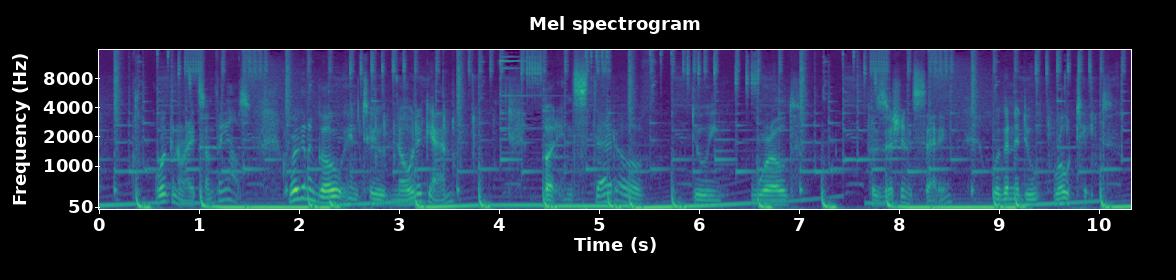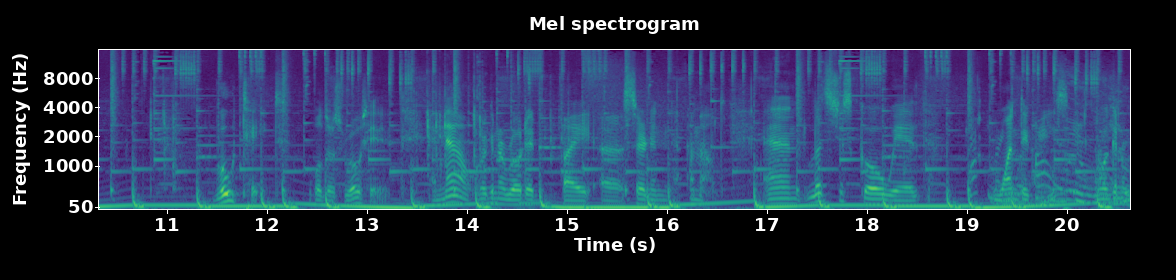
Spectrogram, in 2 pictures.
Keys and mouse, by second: 0.8-1.4 drag, 2.5-4.2 typing, 9.1-10.4 typing, 11.0 Return, 13.3-14.6 typing, 17.2-17.8 drag.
